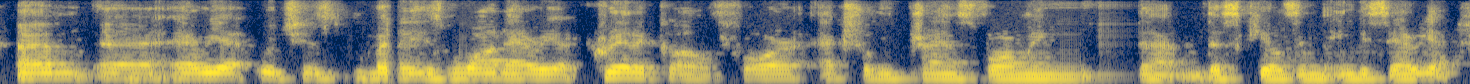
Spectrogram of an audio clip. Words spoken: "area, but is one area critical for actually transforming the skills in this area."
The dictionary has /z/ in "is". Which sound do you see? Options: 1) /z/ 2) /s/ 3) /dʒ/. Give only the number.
1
